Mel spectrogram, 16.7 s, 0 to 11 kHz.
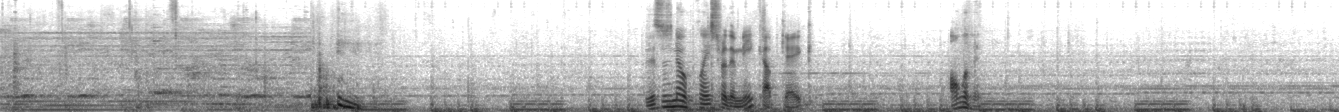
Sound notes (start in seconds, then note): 0.3 upbeat music continues; 3.8 suspenseful music; 3.9 chair thuds; 12.6 suspenseful music continues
